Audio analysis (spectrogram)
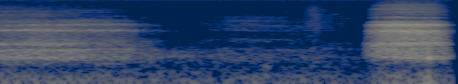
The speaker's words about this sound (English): Do this for yourself. Put your hand in front of your mouth real quickly. Now breathe.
